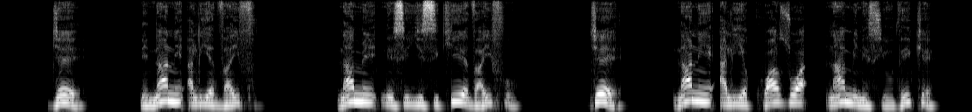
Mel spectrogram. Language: Swahili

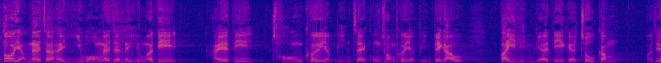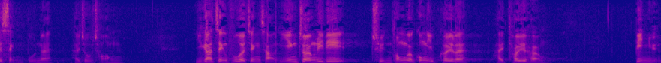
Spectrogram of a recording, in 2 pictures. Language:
Cantonese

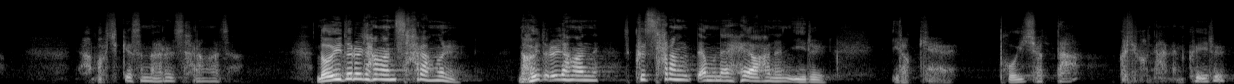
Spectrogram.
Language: Korean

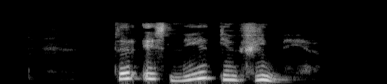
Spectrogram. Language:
Western Frisian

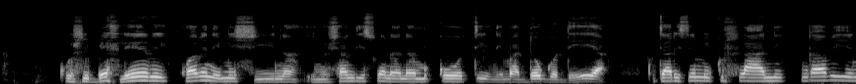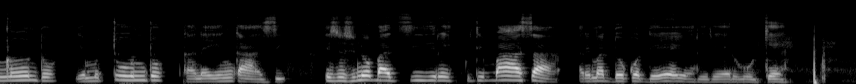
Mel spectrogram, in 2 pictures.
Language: Ndau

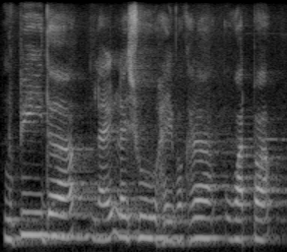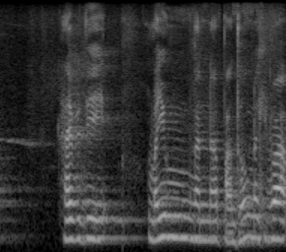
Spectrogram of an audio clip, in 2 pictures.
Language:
Manipuri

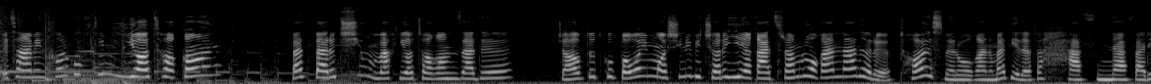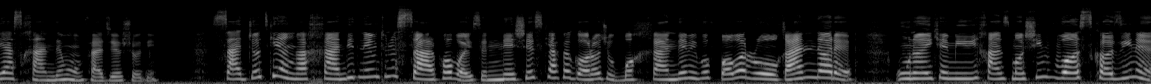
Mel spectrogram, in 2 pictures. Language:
Persian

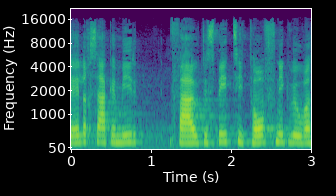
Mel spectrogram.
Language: Swiss German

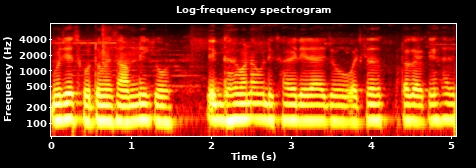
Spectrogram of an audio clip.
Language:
Hindi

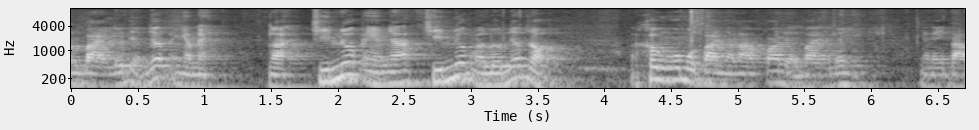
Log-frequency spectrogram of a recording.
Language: Vietnamese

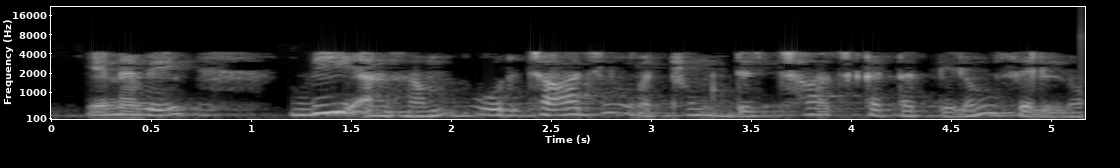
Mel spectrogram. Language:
Tamil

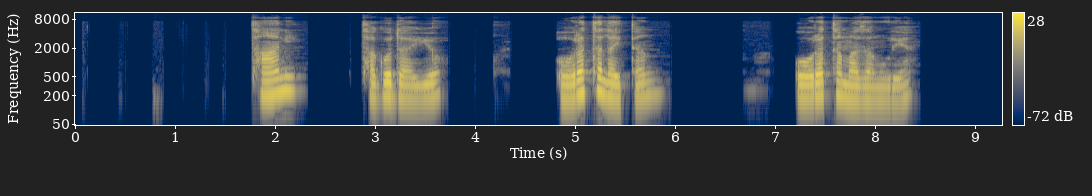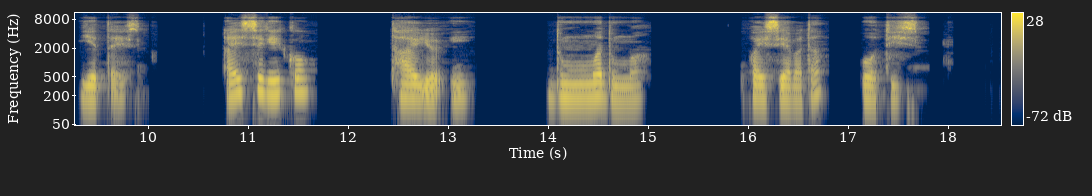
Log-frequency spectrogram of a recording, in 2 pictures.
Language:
Wolaytta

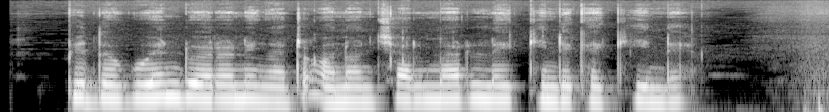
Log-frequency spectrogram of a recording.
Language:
Luo (Kenya and Tanzania)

